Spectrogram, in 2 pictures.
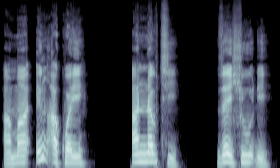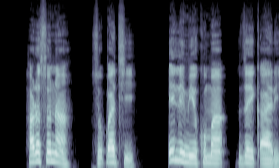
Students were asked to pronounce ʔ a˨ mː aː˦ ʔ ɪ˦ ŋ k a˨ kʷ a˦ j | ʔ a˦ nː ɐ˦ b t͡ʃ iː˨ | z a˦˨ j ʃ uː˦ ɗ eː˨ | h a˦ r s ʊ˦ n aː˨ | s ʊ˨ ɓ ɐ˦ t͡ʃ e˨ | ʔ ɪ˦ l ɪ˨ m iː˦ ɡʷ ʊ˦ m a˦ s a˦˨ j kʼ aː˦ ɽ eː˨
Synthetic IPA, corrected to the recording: ʔ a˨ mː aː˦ ʔ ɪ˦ ŋ ʔ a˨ kʷ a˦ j | ʔ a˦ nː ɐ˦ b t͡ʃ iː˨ | z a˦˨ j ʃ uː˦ ɗ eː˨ | h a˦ r s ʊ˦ n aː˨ | s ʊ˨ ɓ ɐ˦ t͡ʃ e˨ | ʔ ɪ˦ l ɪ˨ m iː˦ kʷ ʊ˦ m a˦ z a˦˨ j kʼ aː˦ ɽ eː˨

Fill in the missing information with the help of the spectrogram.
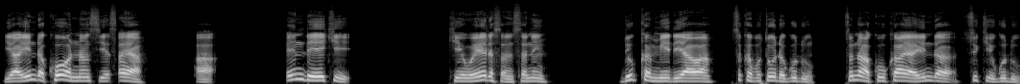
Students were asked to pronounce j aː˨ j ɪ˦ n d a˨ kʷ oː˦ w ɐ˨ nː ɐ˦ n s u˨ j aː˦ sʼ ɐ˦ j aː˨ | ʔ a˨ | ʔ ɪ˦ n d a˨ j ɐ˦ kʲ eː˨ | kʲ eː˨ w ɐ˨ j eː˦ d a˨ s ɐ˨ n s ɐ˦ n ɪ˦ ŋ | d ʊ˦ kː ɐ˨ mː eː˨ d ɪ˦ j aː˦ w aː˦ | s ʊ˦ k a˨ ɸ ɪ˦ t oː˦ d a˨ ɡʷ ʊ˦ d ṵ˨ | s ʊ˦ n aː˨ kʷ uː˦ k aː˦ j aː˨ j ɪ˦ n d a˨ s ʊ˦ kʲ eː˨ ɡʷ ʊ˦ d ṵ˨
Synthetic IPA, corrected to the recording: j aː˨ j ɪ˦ n d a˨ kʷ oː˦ w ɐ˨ nː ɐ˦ n s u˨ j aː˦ sʼ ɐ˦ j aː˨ | ʔ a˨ | ʔ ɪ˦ n d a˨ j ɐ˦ kʲ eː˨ | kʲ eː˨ w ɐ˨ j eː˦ d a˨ s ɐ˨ n s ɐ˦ n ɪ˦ ŋ | d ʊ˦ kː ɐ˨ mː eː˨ d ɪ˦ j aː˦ w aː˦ | s ʊ˦ k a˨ ɸ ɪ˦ t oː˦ d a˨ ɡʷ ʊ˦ d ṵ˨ | s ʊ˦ n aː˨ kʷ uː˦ k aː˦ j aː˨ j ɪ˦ n d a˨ s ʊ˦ kʲ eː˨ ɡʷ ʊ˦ d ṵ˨

